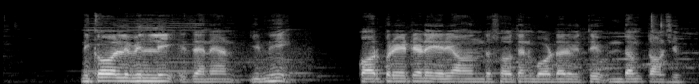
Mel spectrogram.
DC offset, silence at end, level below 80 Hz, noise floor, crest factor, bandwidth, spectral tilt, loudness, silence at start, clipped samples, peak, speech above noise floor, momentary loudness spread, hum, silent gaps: under 0.1%; 0.1 s; -56 dBFS; -67 dBFS; 18 dB; 12 kHz; -5 dB/octave; -17 LUFS; 0.8 s; under 0.1%; -2 dBFS; 49 dB; 11 LU; none; none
